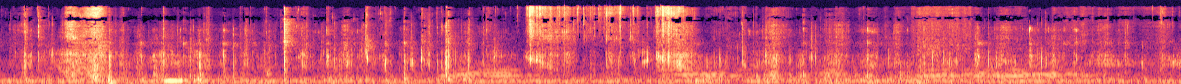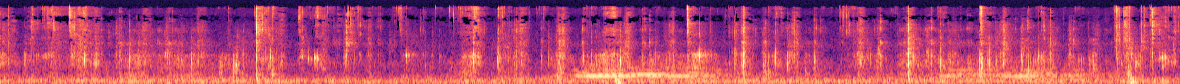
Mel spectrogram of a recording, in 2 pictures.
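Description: Close mouth sounds of a person chewing food: irregular wet smacks and soft crunches, a few louder ones within the first nine seconds.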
